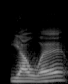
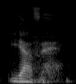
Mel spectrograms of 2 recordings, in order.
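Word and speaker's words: YHWH: A palavra é formada por quatro consoantes aqui. No nosso português, Y, H, W, H. Pronunciamos Iaué ou Iavé.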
